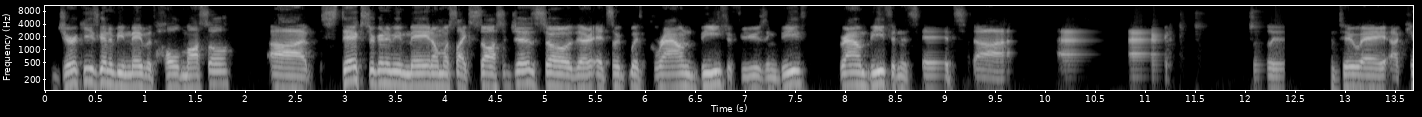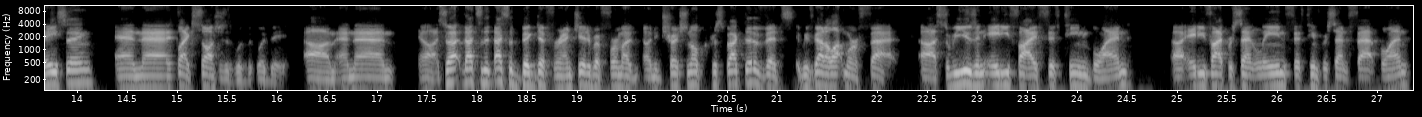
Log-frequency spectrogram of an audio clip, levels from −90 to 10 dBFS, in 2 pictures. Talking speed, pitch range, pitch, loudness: 185 wpm, 120-145 Hz, 135 Hz, -24 LUFS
